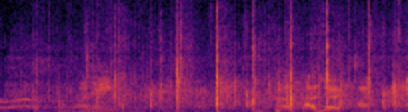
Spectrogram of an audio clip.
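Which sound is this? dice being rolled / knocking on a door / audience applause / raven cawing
audience applause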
